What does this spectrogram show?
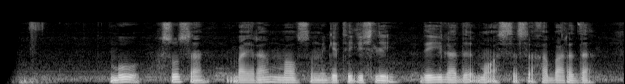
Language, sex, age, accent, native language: Uzbek, male, 18-24, Navoiy, Uzbek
